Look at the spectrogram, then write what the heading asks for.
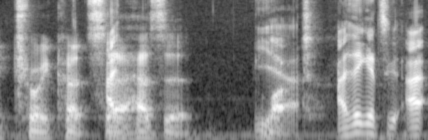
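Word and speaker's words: Kotsur: But for right now, I would say Troy Kotzer has it locked.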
